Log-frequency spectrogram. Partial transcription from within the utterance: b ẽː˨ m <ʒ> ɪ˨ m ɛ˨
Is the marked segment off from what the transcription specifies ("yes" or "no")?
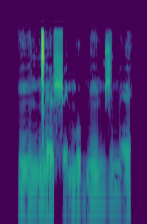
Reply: no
